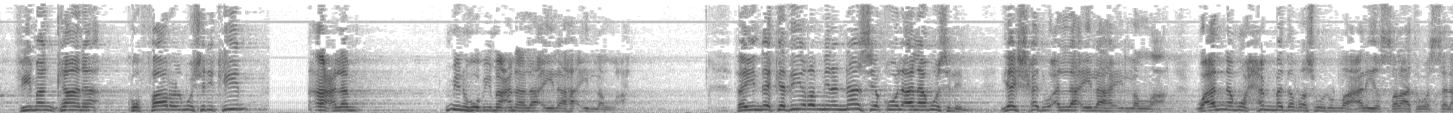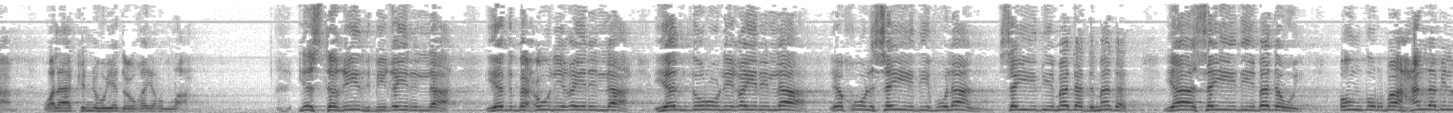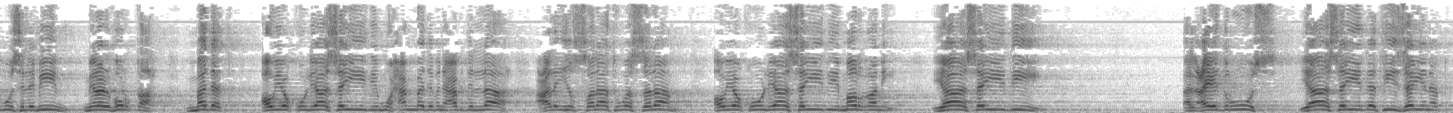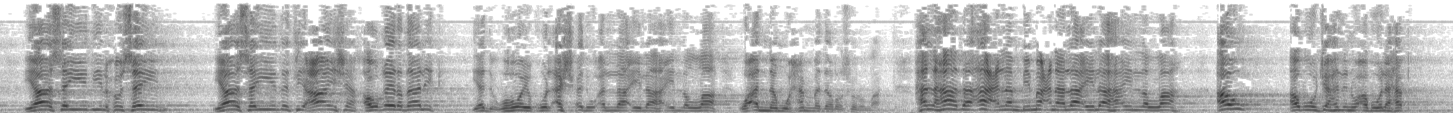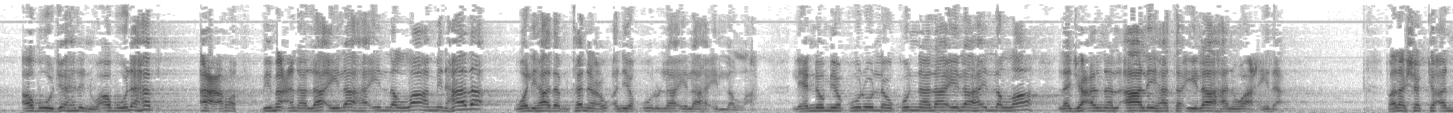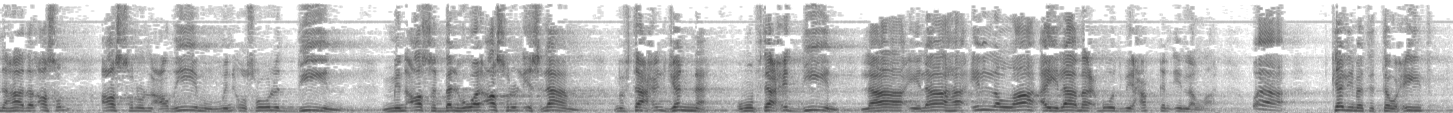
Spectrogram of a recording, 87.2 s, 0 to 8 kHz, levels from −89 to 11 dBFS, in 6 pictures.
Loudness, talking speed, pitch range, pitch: -21 LUFS, 125 wpm, 205-265 Hz, 240 Hz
